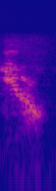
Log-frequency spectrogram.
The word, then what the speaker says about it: gyro: Why don't you go make me a gyro, Giannis? Okay. Whoa. That's out of the line. That's racist. I'm half Turkish. I did my DNA. I'm a rape baby. So, and it's pronounced Yiro.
